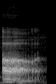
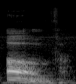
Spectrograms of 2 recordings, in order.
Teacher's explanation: if i go quickly i say uh if i slow down i say of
